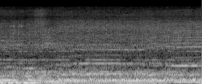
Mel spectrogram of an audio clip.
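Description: Loud rock music with guitar playing, a steady dense band sound.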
